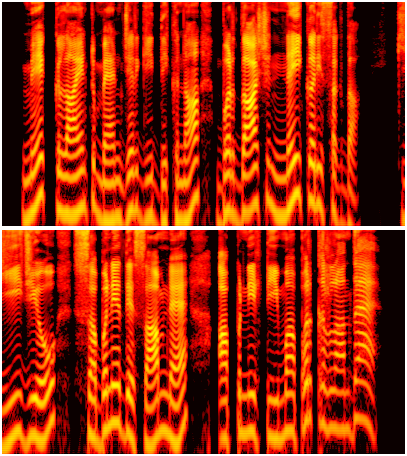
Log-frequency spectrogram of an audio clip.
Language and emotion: Dogri, disgusted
